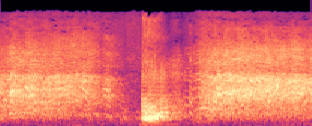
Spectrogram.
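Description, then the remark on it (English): A chair lets out a single short, loud farting noise partway through, set against a steady hiss of background noise with what may be faint laughter. “Dad's farting chair.”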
